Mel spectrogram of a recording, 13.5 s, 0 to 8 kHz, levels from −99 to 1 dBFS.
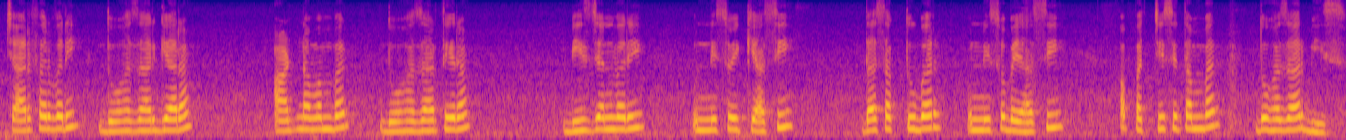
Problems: none marked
